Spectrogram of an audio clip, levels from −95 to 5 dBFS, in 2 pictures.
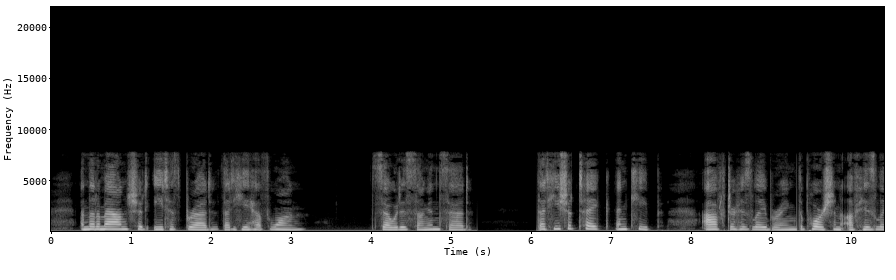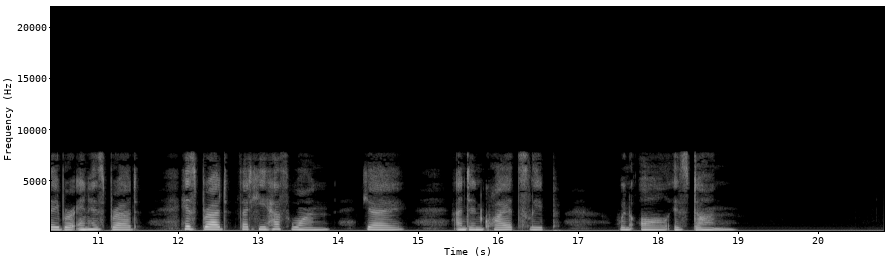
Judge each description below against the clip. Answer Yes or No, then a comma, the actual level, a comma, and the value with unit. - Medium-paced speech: Yes, average, 145 wpm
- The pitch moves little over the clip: Yes, narrow, 2.3 semitones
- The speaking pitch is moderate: No, high, 220 Hz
